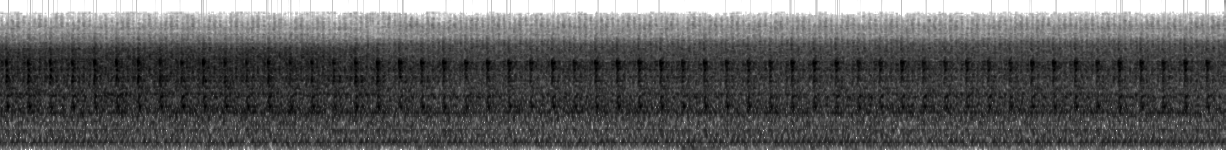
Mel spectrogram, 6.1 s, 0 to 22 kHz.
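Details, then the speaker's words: VW Polo Sedan, CFNA petrol engine, 105,000 km, before decarbonizing: cold start at 20°C after ~15 hours parked; sharp even knocking about three per second over idle; cold piston knock that is fading. "Продолжает стучать, но стук уходит, и через минуту его совсем не будет."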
